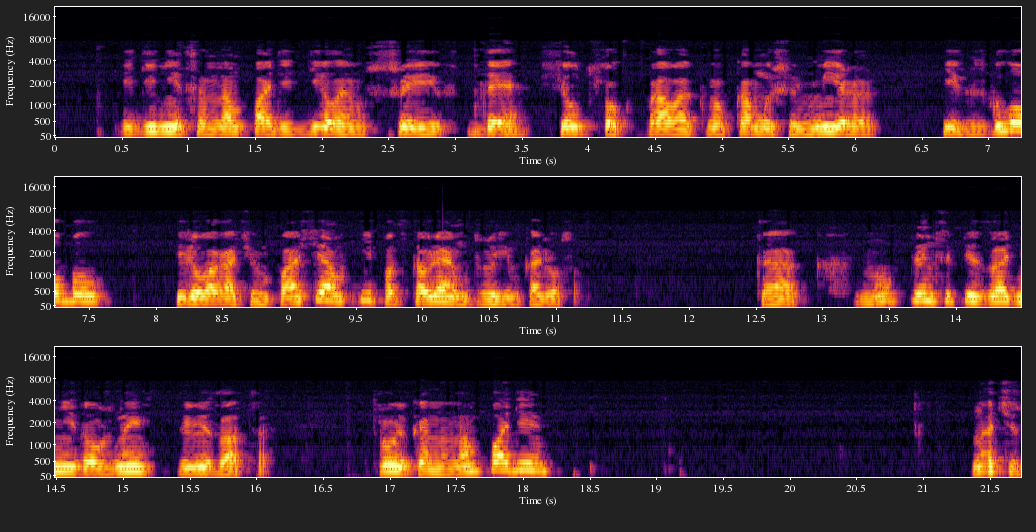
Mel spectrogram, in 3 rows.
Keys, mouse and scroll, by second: 0.3 KP_1, 3.2 shift+d, 4.6-7.1 right drag, 8.1-10.4 drag, 11.4-15.3 middle drag, 16.7 KP_3, 18.7 shift+middle click.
